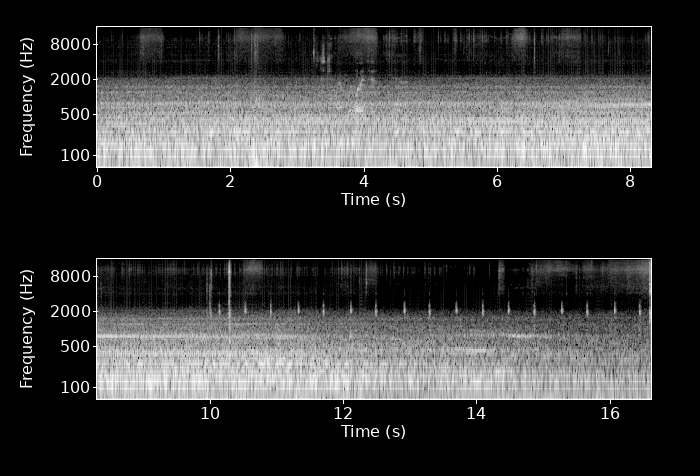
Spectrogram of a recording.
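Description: Car engine and road noise inside the cabin while driving. About ten seconds in, the turn indicator starts ticking at about three ticks a second, signalling the right turn.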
